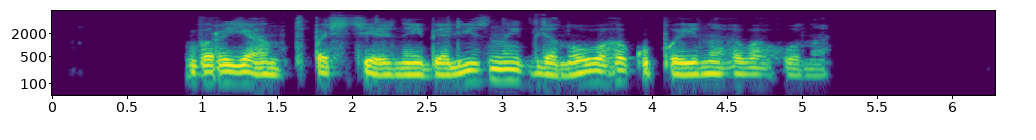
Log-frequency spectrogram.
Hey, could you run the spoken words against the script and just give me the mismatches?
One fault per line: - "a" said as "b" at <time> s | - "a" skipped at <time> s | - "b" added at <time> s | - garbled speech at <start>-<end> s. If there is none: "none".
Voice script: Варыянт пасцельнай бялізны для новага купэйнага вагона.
none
